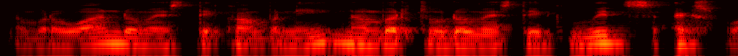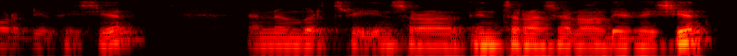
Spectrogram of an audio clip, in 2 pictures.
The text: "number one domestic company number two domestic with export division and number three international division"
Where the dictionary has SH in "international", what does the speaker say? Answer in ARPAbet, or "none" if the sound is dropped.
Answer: S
